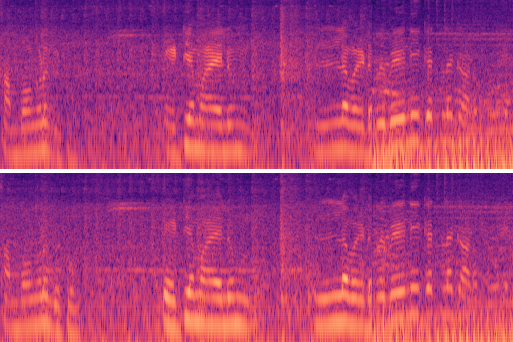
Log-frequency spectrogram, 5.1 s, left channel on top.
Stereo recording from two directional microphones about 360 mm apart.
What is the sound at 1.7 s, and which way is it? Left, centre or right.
Speech, centre.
